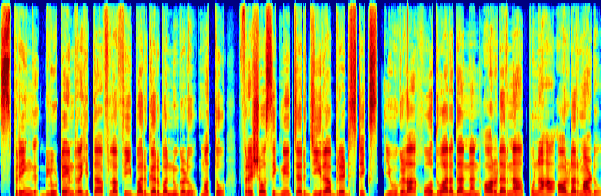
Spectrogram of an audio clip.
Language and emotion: Kannada, neutral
